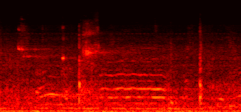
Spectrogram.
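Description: Tennis rackets striking the ball in a baseline rally: sharp pops about a second apart, at the start, around the middle and at the end, over the steady hum of a large arena.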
